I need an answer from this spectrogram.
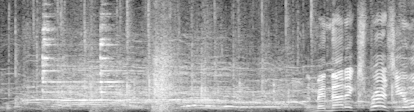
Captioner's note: hand slapping; bell dinging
